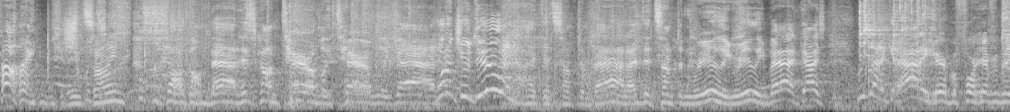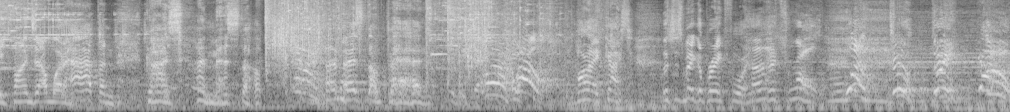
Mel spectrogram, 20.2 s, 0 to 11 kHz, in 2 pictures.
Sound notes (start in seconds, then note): 12.7 smashing glass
